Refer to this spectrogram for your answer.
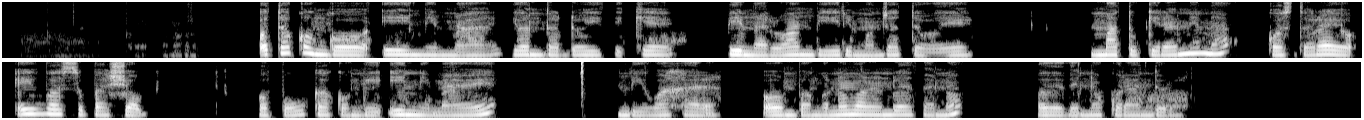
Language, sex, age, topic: Oshiwambo, female, 18-24, finance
